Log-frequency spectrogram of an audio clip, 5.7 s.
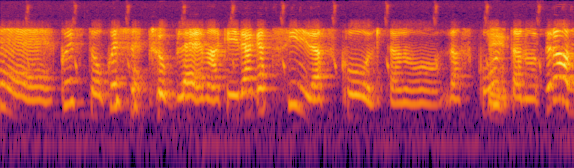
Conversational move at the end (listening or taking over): listening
